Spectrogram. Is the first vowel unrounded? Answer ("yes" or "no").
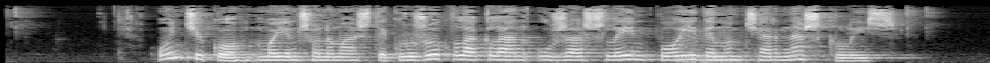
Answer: no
